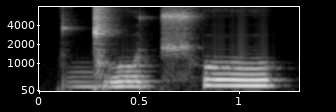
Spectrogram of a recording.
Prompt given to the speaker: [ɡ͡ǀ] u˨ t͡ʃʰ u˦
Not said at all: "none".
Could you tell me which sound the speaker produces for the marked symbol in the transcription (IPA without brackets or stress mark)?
ɡ͡ǀ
